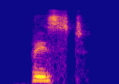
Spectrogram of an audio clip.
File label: "piste", Indian; Dictionary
